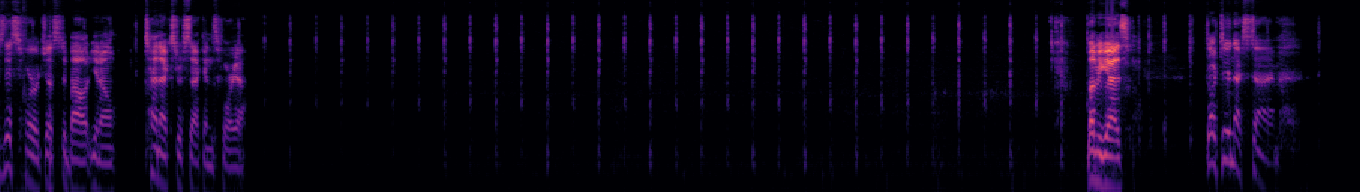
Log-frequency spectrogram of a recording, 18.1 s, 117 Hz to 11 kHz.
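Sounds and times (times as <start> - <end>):
speech: 0.0 - 3.4, 14.5 - 15.2, 16.1 - 17.2
truck hazard lights ticking: 3.4 - 16.2.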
